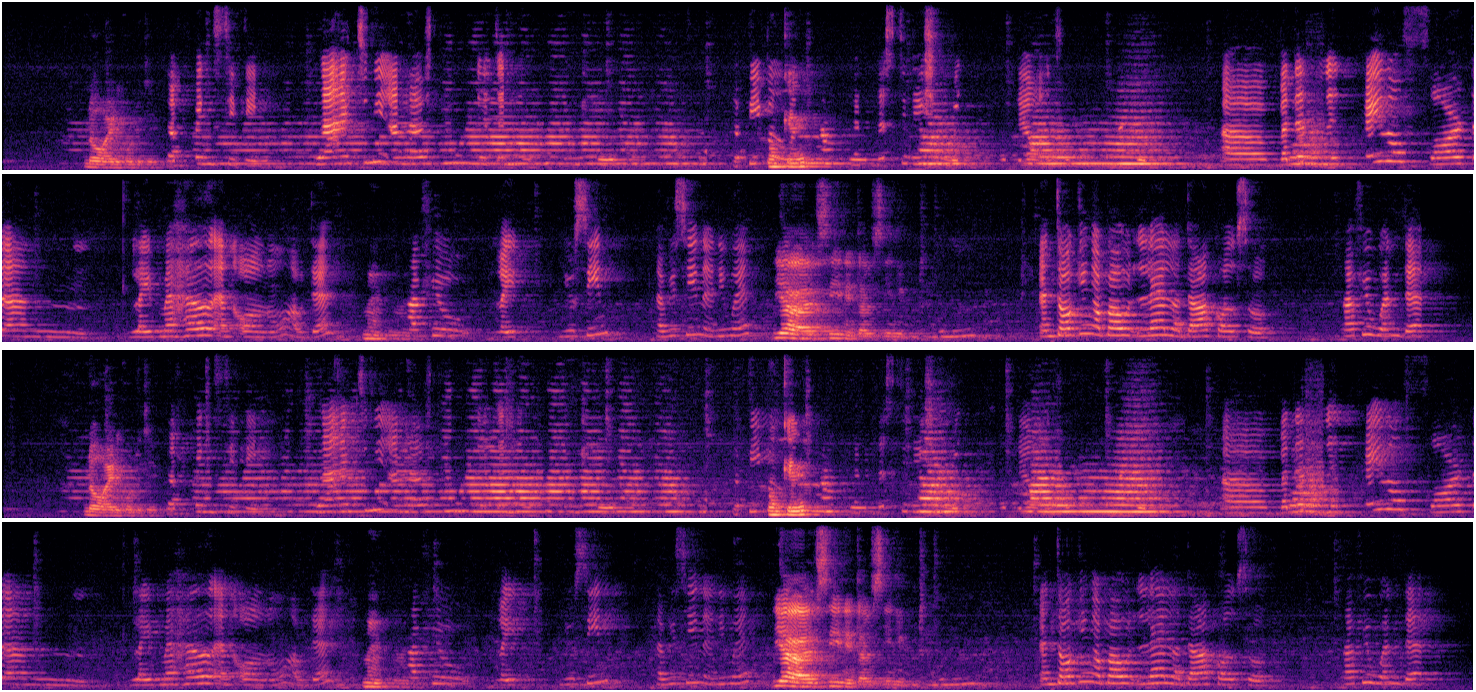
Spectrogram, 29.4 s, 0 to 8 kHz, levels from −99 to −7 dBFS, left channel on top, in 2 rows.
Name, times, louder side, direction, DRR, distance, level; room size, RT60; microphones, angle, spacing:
voice 1, 0.7-1.6 2.0-7.0 7.7-8.3 9.1-9.7 10.1-12.2 12.9-13.4 18.1-18.8 22.4-24.1, right 3 dB, 70° right, 1.7 m, -31 dB
voice 2, 1.7-2.7 3.1-5.3 5.7-6.2 7.0-7.1 7.3-9.6 10.2-10.5 11.3-11.4 12.2-15.7 16.0-18.1 18.8-19.4 19.7-19.9 20.3-20.8 21.3-22.3 24.1-24.5 25.1-27.4 28.1-28.9, left 6 dB, 55° left, 1.1 m, -35 dB
27.5 x 17.5 x 9.7 m
head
